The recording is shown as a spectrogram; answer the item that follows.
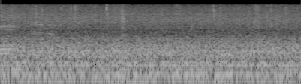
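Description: Steady low drone of an airliner's cabin in flight.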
